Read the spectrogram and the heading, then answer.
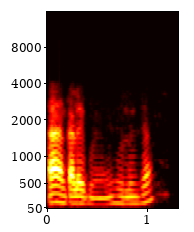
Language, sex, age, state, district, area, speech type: Tamil, male, 18-30, Tamil Nadu, Thanjavur, rural, conversation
